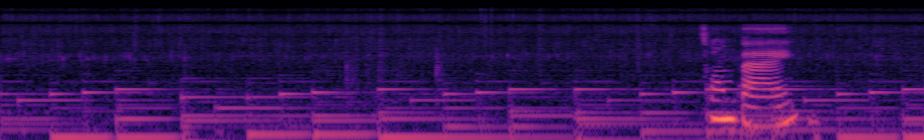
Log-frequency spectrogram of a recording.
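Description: Garlic, chili rings and scallion whites stir-fry with a steady, crackling sizzle under music, and a brief voice cuts in near the end.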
